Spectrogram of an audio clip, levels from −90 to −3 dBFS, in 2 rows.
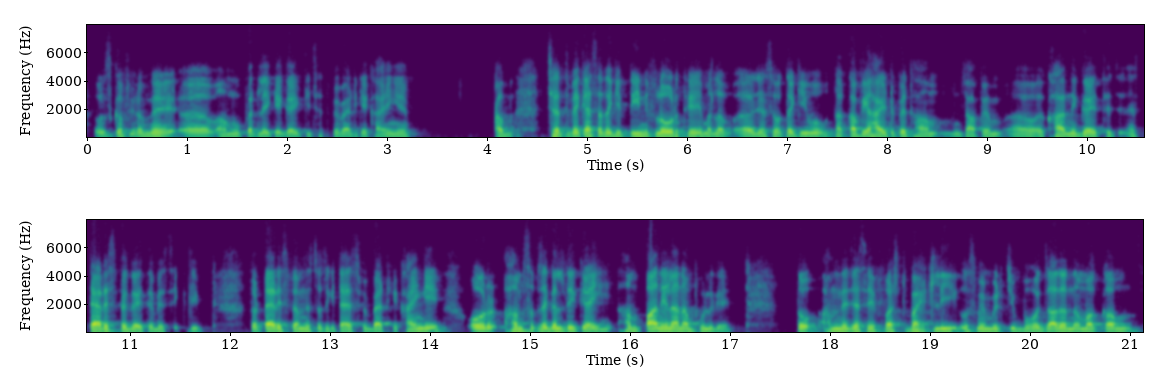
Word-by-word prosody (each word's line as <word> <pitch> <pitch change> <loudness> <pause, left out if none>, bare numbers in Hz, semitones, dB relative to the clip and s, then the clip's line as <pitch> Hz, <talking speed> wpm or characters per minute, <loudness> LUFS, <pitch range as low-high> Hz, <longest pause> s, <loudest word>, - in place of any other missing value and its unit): उसको 195 0 -2
फ़िर 215 0 -4
हमने 180 +1 +2
अ, 150 0 -2
हम 140 0 -4
ऊपर 135 - -4
लेके 135 0 -3
गए 125 0 -2
कि 125 +1 -12
छत 135 +4 -19
पे 125 - -6
बैठ 120 -1 -3
के 120 - -6
खाएँगे। 120 +1 -5 0.9
अब 135 -2 -2 0.4
छत 170 -2 +2
पे 190 - +4
कैसा 185 +1 +2
था 190 - +4
कि 195 +1 -1
3 185 +1 +2
फ्लोर 155 -4 +4
थे 165 +1 +2
मतलब 145 -1 -2
अ, 130 +1 -1
जैसे 140 +2 -3
होता 155 +4 -1
है - - 0
कि 180 +1 0
वो 175 -2 0 0.3
काफ़ी 160 +6 +2
हाइट 150 -6 +1
पे 160 - +2
था 130 -6 -5 0.2
जहाँ 125 0 -6
पे - - -2
अ, 125 -1 -4
खाने 145 +1 +1
गए 130 -1 +2
थे 130 0 -9
टेरेस 160 +2 +6
पे 160 - +2
गए 125 -4 +2
थे - - -2
बेसिकली। 340 - -8 0.5
तो 210 - +1
टेरेस 150 -7 +4
पे - - +3
हमने 155 +1 +1
सोचा 155 0 -7
कि 150 - -8
टेरेस 130 -1 0
पे 140 - -6
बैठ 130 - 0
के 135 - -9
खाएँगे 150 +4 0 0.4
और 190 +1 +4
हम 165 -1 +2
सबसे 185 +2 +1
गलती 180 +1 +3
क्या 190 +1 +2
आई 200 +2 -1
हम 175 +2 -1
पानी 170 +2 +7
लाना 175 -2 +5
भूल 130 -3 0
गए। 120 +1 -9 0.7
तो 160 - +5 0.2
हमने 145 +2 +2
जैसे 150 +1 +1
ही 155 - -11
1st 150 0 0
बाइट 160 -1 0
ली 155 +3 +3
उसमें 155 -1 -1
मिर्ची 145 +1 -1
बहुत 135 -1 -2
ज़्यादा, 135 +3 +5
नमक 145 +2 +1
कम, 155 +2 +1
150 Hz, 225 wpm, -23 LUFS, 135-170 Hz, 0.9 s, पानी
